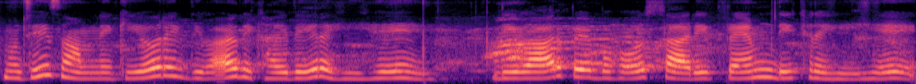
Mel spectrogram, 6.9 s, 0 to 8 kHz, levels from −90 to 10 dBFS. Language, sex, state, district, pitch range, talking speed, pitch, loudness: Hindi, female, Madhya Pradesh, Dhar, 215-260 Hz, 155 wpm, 230 Hz, -17 LUFS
